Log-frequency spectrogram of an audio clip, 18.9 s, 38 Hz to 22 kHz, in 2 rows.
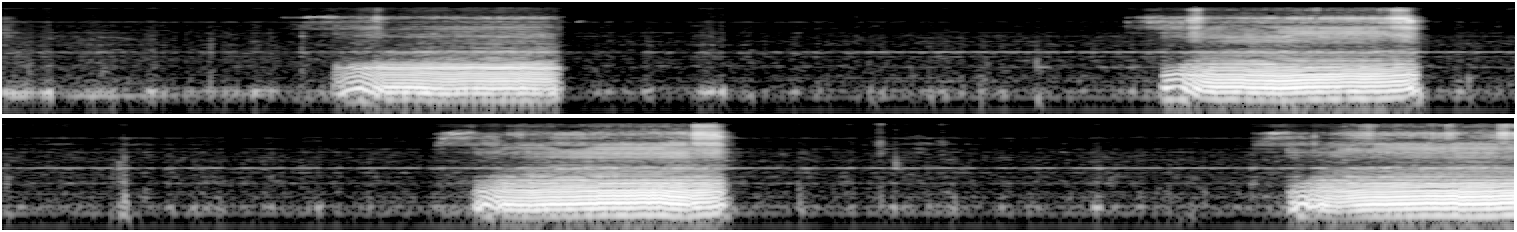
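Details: Sleeping bulldog snoring: loud rattling snores, four in about 19 seconds, roughly 13 breaths a minute.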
